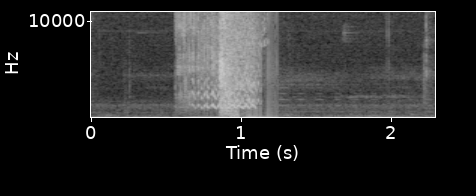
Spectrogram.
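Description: A revolver fires in a video game.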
